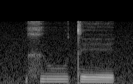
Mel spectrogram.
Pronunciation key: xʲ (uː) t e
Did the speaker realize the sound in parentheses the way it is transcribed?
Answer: yes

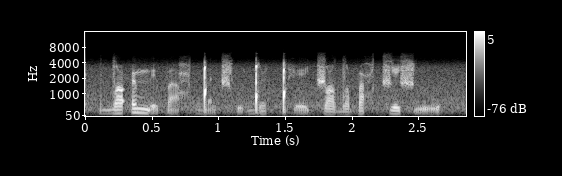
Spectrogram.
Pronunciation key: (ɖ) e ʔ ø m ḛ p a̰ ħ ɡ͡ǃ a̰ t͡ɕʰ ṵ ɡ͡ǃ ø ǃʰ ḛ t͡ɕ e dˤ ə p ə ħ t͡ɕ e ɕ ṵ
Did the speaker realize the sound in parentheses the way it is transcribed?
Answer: no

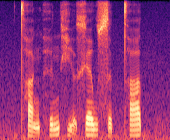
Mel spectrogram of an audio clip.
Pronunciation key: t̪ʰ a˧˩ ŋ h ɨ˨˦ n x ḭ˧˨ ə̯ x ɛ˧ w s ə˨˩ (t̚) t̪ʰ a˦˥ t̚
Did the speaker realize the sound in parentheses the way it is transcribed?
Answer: yes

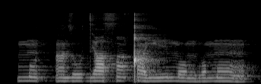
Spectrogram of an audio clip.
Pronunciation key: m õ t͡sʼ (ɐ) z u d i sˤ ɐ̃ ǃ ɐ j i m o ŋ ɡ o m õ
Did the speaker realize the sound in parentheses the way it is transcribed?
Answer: no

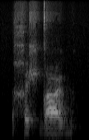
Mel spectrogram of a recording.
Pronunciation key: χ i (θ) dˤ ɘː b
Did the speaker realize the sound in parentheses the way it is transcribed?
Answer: no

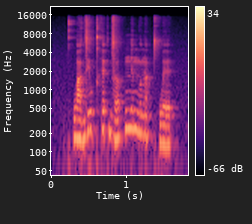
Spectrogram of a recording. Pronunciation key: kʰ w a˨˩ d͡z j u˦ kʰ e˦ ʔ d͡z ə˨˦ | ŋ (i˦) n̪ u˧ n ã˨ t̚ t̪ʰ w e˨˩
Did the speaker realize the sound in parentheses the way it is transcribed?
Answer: yes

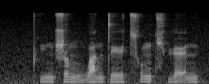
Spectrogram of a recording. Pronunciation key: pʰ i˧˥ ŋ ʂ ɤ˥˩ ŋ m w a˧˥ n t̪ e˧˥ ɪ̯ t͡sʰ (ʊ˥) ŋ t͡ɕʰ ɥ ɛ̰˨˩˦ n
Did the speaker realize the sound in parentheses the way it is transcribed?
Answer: yes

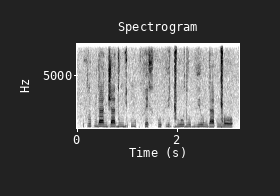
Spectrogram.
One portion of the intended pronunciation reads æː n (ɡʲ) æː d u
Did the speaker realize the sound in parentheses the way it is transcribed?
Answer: no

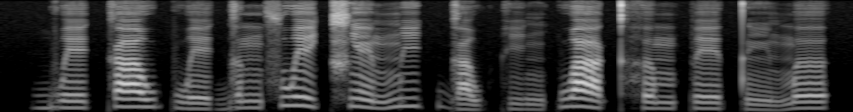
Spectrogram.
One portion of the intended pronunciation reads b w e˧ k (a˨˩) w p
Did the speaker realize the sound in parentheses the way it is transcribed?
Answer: no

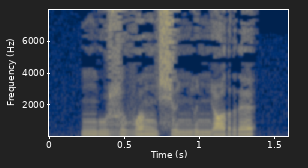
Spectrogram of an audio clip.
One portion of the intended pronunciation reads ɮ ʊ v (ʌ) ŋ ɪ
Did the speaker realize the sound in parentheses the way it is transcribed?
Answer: yes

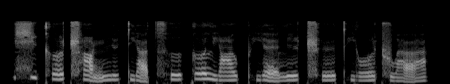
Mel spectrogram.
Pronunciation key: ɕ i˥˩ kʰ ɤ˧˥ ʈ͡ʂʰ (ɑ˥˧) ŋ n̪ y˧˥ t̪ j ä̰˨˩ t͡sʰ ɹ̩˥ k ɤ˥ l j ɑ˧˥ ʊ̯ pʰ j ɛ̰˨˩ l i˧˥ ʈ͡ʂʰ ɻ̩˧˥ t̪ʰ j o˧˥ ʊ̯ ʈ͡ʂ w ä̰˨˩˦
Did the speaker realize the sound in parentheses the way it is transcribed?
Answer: no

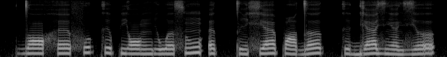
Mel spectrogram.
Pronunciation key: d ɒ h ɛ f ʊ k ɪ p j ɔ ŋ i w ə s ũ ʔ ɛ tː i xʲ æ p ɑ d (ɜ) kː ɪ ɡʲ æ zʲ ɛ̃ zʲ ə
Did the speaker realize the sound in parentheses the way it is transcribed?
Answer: yes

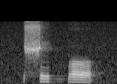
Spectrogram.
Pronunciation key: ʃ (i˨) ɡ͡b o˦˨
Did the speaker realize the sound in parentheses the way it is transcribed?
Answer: no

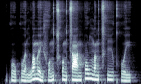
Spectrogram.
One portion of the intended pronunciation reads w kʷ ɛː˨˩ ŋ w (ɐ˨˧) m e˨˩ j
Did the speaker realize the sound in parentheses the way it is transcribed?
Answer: no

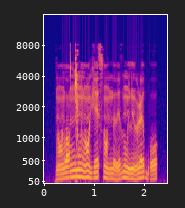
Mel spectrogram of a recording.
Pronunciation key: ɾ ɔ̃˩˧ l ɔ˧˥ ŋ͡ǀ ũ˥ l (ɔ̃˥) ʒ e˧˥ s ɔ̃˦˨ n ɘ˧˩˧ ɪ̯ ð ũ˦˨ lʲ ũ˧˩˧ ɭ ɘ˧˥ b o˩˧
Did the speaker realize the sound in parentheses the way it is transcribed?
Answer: no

